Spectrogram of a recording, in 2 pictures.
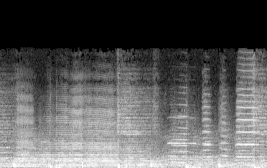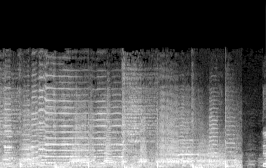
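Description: Military marching band playing a march on brass and reed instruments (trumpets, trombones, saxophones and a sousaphone) with drum strikes; the music stops suddenly near the end.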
